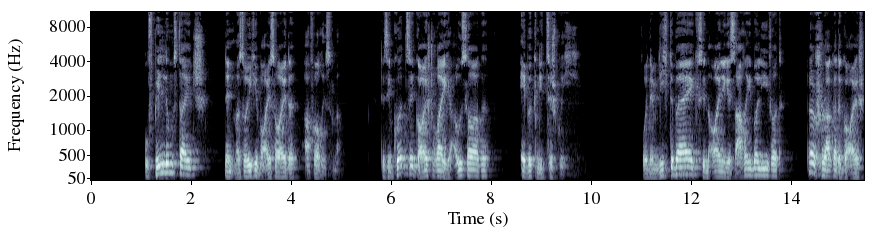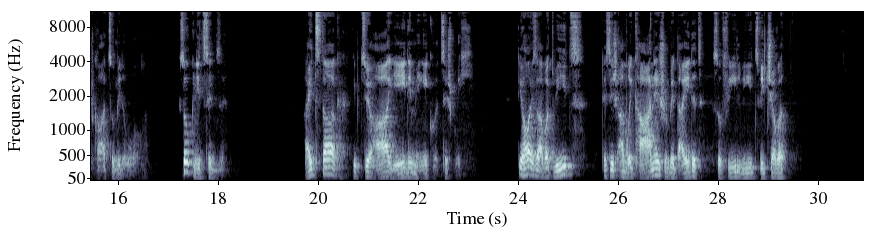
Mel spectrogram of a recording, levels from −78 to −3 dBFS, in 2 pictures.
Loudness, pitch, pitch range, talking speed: -19 LUFS, 125 Hz, 110-150 Hz, 105 wpm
